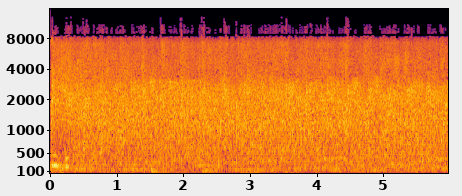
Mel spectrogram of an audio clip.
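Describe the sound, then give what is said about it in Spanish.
Sustained audience applause fills the whole stretch, a dense, steady wash of many hands clapping with no pauses. “Un aplauso”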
